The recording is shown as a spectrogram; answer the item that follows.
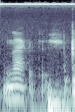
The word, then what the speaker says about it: Natchitoches: Natchitoches. Natchitoches. Indian name. – Is that ever pronounced any other way? – No.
